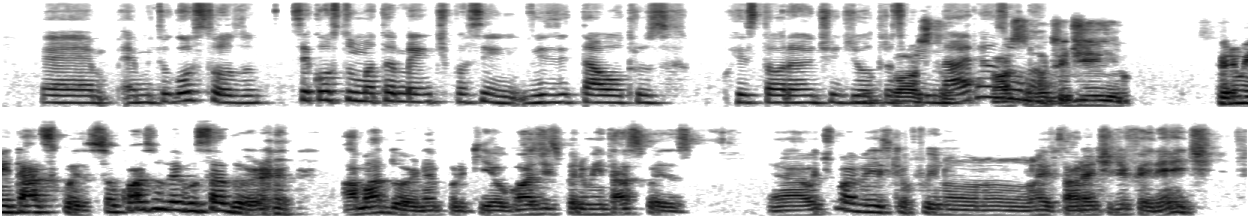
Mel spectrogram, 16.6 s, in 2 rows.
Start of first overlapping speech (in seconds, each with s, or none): 5.7 s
